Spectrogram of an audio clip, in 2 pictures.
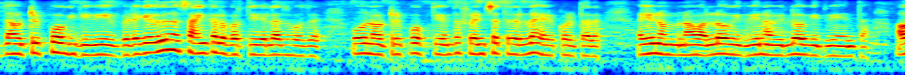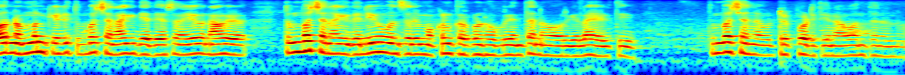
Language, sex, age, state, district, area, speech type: Kannada, female, 45-60, Karnataka, Bangalore Urban, urban, spontaneous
